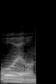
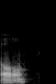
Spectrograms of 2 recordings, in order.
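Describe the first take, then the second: First: It has the Northern Kentucky 'oy' glide. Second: It has the rest-of-Kentucky single 'aw' vowel.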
